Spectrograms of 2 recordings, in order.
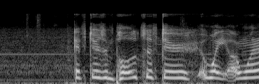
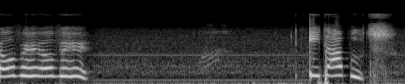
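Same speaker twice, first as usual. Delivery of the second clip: calling from far away; 5 semitones higher than usual. Real, not acted. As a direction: call out to your teammate. Calling teammate to apples.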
